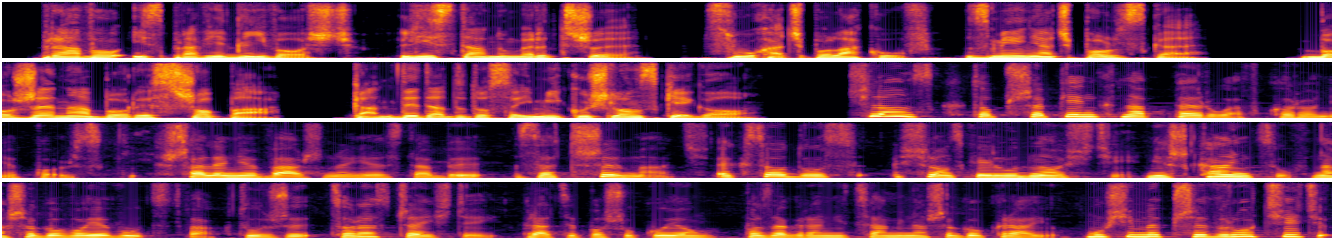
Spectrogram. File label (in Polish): Spot radiowy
